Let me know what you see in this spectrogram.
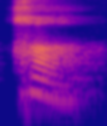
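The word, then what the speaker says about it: خ: ওকে, এরপর 3 নম্বরে ছিল শেষ থেকে, মানে শেষ থেকে গইন, খ, গইন, খ। আপনি যদি গইন, খ বলেন তাহলে দেখবেন শেষ থেকে উচ্চারণটা হচ্ছে, এখান থেকে উচ্চারণটা হচ্ছে।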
